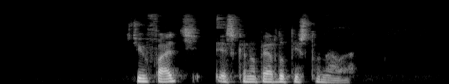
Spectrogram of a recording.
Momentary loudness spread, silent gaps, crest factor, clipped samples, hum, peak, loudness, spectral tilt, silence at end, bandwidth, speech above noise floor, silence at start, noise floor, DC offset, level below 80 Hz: 12 LU; none; 20 dB; under 0.1%; none; -4 dBFS; -22 LUFS; -5.5 dB/octave; 0.95 s; 11.5 kHz; 47 dB; 1.35 s; -68 dBFS; under 0.1%; -58 dBFS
